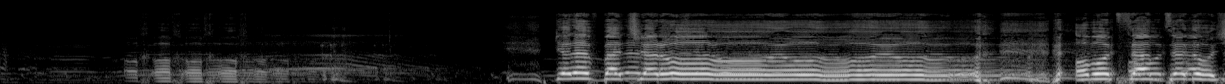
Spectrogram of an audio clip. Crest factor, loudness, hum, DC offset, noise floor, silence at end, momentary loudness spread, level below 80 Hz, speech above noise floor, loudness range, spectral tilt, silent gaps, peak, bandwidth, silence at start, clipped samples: 18 dB; -17 LUFS; none; under 0.1%; -65 dBFS; 0 s; 22 LU; -56 dBFS; 47 dB; 23 LU; -5 dB/octave; none; -2 dBFS; 11.5 kHz; 1.3 s; under 0.1%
